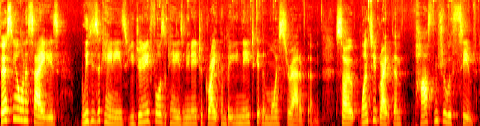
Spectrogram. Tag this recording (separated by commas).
Speech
